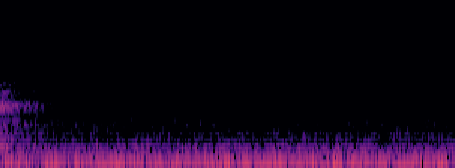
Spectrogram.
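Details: Only a low indoor rumble is heard, with no animal voice present.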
